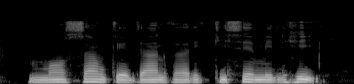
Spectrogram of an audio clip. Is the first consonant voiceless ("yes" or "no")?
no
